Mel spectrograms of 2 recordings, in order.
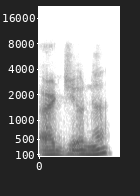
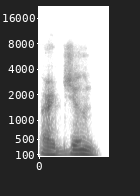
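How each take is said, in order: First: The name ends with a final vowel sound. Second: The name ends on a consonant, without a final vowel. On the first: It follows the classical Sanskrit pronunciation. "if you want to be more like Sanskrit pronunciation" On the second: It follows the modern Hindi pronunciation. "want to be more like modern Hindi"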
